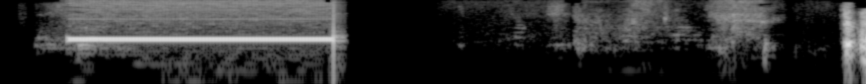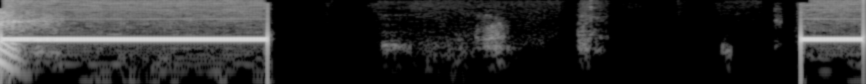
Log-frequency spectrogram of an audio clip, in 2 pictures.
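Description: A steady, mid-pitched telephone ringback tone repeats while a caller to the company Khimstalkom Engineering waits for an answer, each burst lasting about two seconds with roughly four-second pauses between. Faint rustling and small clicks fill the gaps.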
